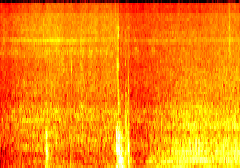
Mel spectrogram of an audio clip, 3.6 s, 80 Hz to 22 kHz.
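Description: A Suzuki Jimny engine in 4 low first gear climbs off-road, a low mid-range drone that rises steadily after a few knocks and thumps, close by and moderately loud.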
